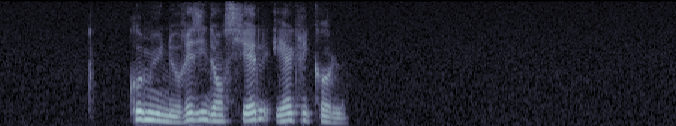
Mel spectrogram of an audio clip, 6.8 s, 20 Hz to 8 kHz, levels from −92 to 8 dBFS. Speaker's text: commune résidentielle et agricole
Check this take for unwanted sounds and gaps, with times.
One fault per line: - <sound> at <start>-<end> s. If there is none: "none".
none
